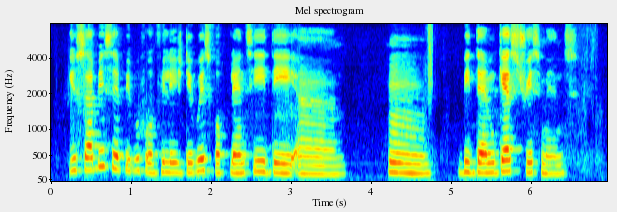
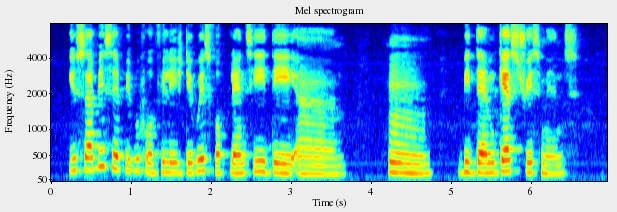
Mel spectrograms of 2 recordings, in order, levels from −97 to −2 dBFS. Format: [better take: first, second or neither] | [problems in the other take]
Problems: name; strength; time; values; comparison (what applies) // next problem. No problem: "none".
second | noise reduction (neural separator model SepFormer DNS4)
